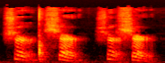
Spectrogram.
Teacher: So the R is pronounced so quickly that it's technically just sh and R. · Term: R-colored vowel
